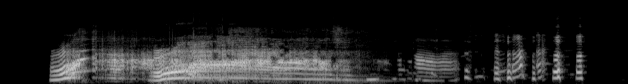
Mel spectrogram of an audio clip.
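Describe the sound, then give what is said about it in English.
People imitate a lion's roar, their voices joining in one long, loud, drawn-out bellow that trails off into a series of short, choppy vocal bursts, clear. “Maybe everyone would like to hear us roar as well.”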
